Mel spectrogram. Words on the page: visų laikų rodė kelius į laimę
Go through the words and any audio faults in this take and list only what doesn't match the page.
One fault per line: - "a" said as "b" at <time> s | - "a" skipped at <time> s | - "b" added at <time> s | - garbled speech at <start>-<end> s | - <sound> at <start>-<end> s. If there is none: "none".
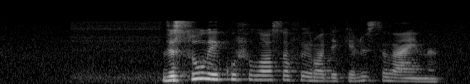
- "filosofai" added at 2.5 s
